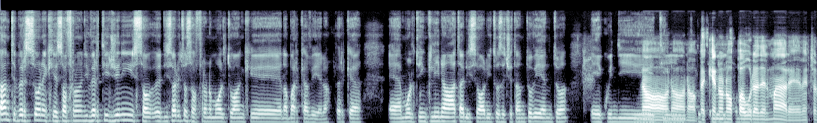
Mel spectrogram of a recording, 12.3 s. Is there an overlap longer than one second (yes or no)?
yes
